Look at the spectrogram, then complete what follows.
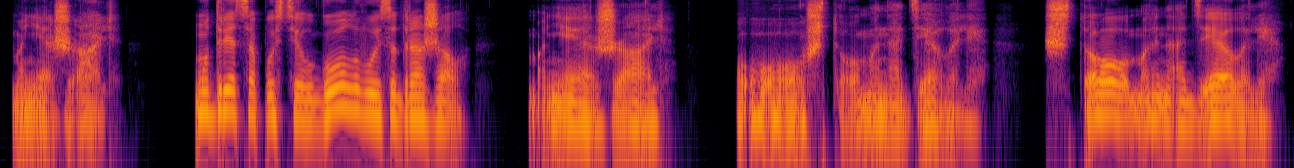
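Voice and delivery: remorseful whisper. Acted. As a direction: breathe out guilt, slowly. Sage trembles in remorse.

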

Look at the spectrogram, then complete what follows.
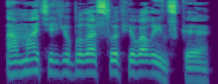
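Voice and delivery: pensive, lightly voiced woman; thoughtful. A narrator's reading. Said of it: "задумчиво промолвила она".

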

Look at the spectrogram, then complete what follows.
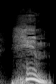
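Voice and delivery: "Him" alone, high-pitched with its H heard; sounded H. Shown as a demonstration. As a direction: isolate "Him" and voice the H. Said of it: "这种H开头的单词". (单独读“Him”，H发出来)

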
